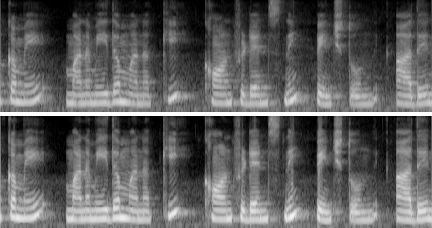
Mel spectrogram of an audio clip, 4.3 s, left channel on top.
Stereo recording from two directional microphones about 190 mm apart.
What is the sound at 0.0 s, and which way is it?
A woman's voice, 25° right (ahead or behind).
